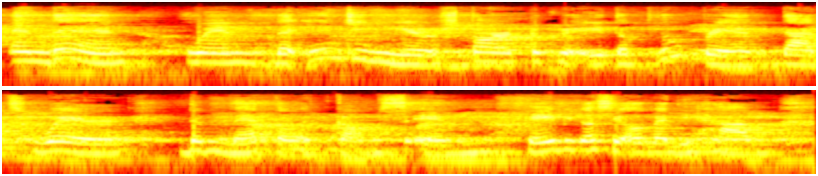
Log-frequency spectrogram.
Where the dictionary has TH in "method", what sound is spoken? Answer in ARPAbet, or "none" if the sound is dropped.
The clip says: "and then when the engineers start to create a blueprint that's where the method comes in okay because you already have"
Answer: T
